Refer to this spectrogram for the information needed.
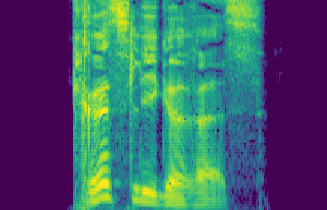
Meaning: strong/mixed nominative/accusative neuter singular comparative degree of krisslig
- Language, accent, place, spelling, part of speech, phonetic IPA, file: German, Germany, Berlin, krissligeres, adjective, [ˈkʁɪslɪɡəʁəs], De-krissligeres.ogg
